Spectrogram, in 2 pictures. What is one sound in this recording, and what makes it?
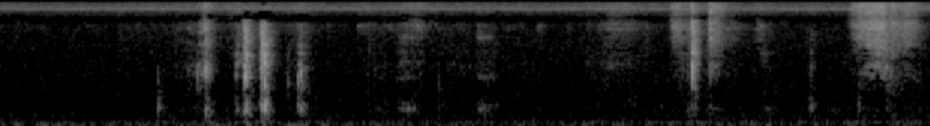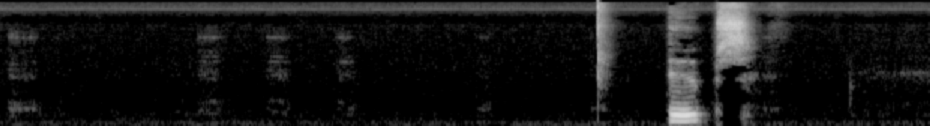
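Paper rustles softly as it is peeled slowly away from wet paint.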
